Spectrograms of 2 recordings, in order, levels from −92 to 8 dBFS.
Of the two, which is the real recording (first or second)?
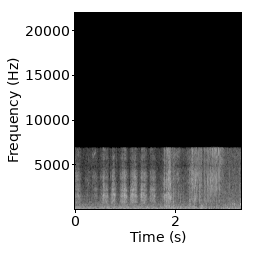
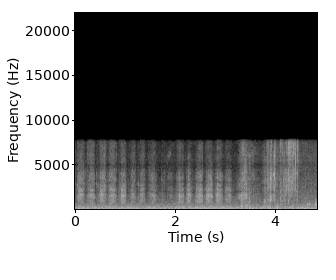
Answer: first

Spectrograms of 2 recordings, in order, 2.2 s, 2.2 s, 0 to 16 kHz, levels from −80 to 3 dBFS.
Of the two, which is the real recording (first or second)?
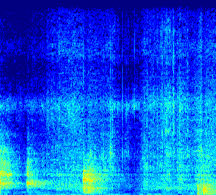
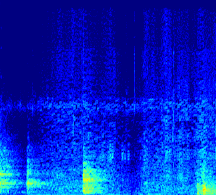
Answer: second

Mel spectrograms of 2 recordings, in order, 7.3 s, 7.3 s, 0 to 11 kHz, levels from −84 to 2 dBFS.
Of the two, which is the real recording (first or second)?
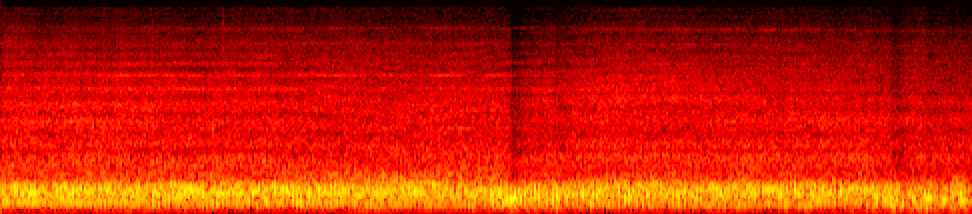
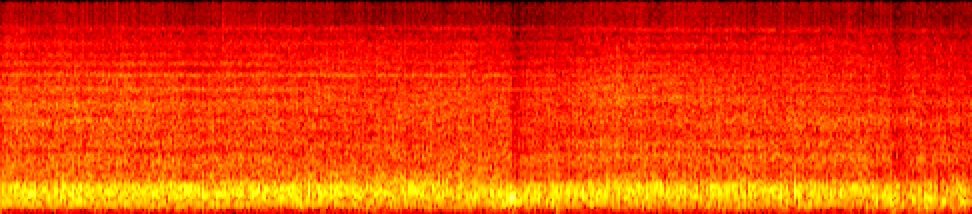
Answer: first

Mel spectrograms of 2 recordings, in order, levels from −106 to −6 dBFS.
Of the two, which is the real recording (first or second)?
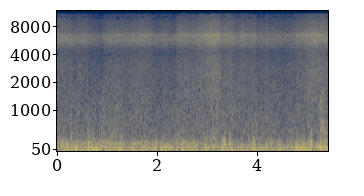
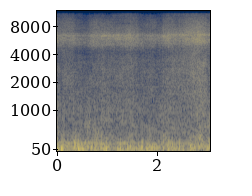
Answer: first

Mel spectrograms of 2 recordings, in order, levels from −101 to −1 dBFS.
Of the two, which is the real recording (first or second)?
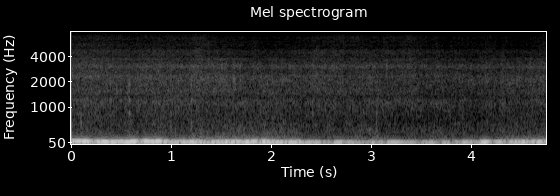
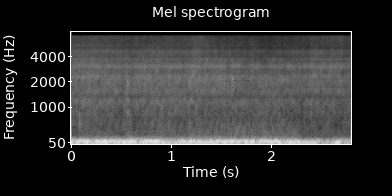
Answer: first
